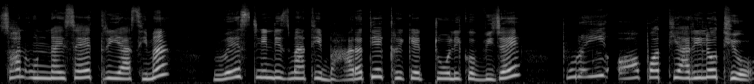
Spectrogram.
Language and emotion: Nepali, surprised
